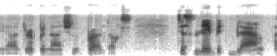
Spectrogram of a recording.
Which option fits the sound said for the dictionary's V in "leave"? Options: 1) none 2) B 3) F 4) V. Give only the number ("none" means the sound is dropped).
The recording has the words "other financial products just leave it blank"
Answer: 2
